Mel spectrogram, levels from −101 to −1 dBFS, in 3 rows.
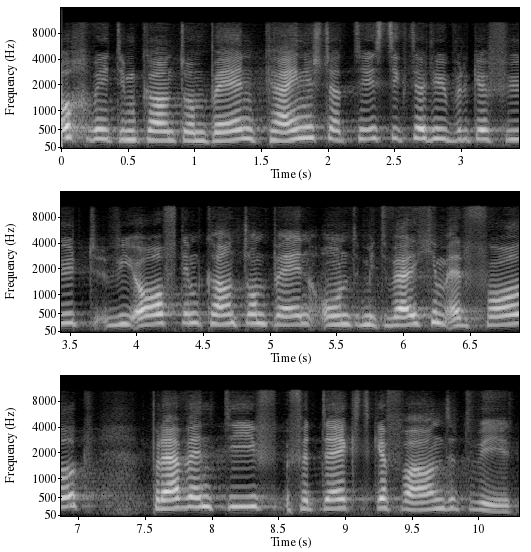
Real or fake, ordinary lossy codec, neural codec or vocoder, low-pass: fake; none; codec, 24 kHz, 0.9 kbps, DualCodec; 10.8 kHz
